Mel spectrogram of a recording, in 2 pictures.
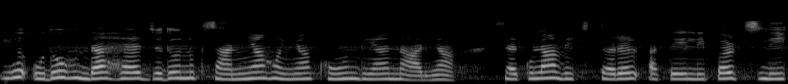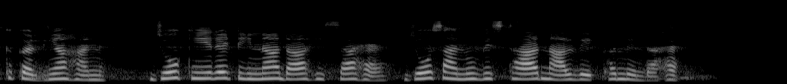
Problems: background sounds at intervals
